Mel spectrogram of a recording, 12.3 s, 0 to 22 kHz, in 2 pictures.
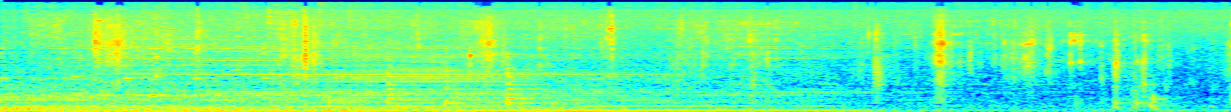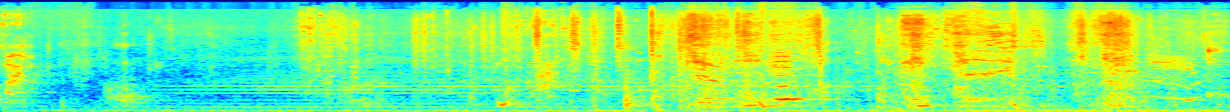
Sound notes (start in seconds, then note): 0.1 sound of chewing; 7.2 sound of choking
